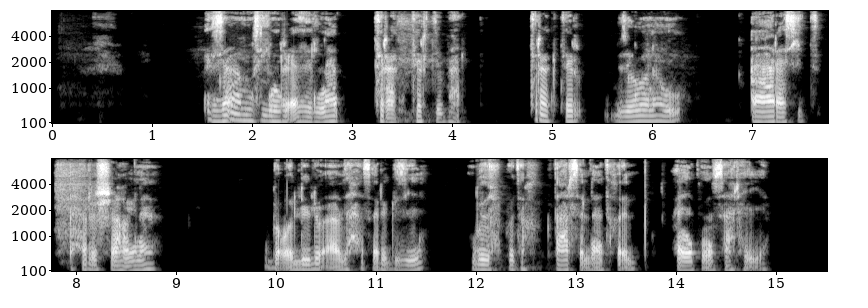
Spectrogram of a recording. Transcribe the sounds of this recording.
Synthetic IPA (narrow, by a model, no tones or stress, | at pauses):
ʔɨzaamɨslinɨɾḭʔazɐlɐna | t̪ʰɾakt̪ʰɐɾt̪ʰɨbhal | t̪ʰɾakt̪ʰɐɾ | bɨzɐmanawi | ʔaʕaɾasit̪ħɨɾɨʃakʰo̞jna | bɨχʼɐ̰lːiluʔa̰βzɨħat͡sʼɐ̰ɾɐɡize̞ | bɨzuħbot̪ʰakɨ̥t̪ʰaħaɾsɐlna̰t̪ʰɨ̥xɨʔɨ̰l | ʕajnɐt̪mɐ̰saɾħiɨ̰jːa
